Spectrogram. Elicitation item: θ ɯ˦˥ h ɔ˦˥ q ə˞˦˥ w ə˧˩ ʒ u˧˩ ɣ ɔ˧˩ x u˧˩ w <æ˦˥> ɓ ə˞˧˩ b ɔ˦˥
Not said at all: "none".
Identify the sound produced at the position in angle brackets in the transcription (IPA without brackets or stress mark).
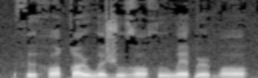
ɛ˦˥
